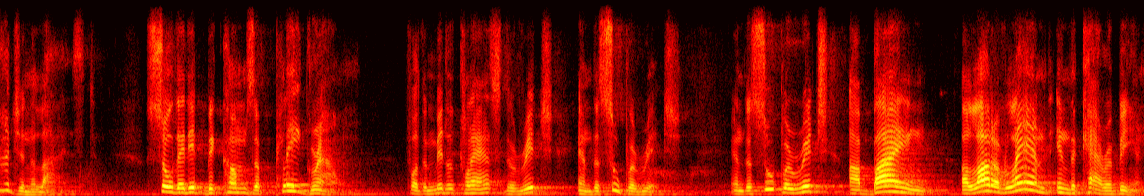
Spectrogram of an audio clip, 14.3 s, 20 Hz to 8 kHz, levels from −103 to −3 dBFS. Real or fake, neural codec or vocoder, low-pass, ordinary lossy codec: real; none; 7.2 kHz; Opus, 24 kbps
